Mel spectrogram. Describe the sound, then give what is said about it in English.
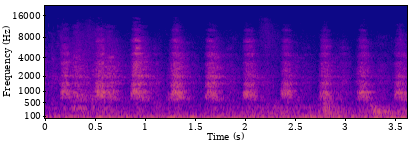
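A person pants rapidly with the tongue out like a dog, doing the breath of fire yoga exercise while seated on a block: about nine quick, breathy huffs in a steady rhythm, fairly loud, with no talking. “We're going to do breath of fire. This is a great way to find your first and second chakras. Stick out your tongue like you're panting like a dog.”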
